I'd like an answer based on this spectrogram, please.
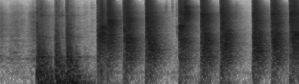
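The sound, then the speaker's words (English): Fists pound a table during a fraternal ritual toast among brethren, producing many loud, heavy thumps that start as a dense cluster and then fall into a more regular beat. “Just now, you hit the table a little late. A little bit. You were off by a fraction of a second.”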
